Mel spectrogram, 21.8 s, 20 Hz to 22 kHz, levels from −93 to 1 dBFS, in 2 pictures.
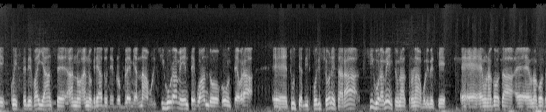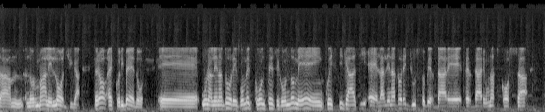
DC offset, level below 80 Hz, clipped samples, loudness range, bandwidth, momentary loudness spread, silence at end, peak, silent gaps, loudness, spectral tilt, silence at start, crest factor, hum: under 0.1%; -46 dBFS; under 0.1%; 2 LU; 18 kHz; 6 LU; 0.35 s; -6 dBFS; none; -22 LUFS; -6.5 dB/octave; 0 s; 16 dB; none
